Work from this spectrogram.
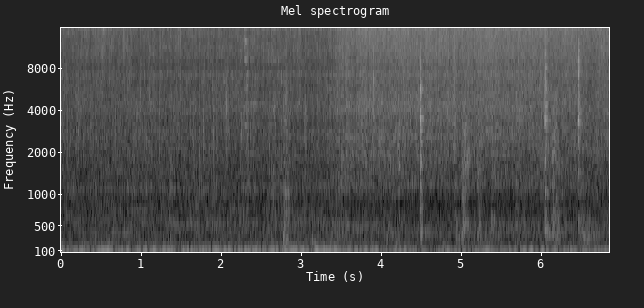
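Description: Cauliflower and tomato with turmeric being stirred in a pan for khichdi, a steady soft sizzle running throughout with a few sharp scrapes and clicks of the spoon against the pan.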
